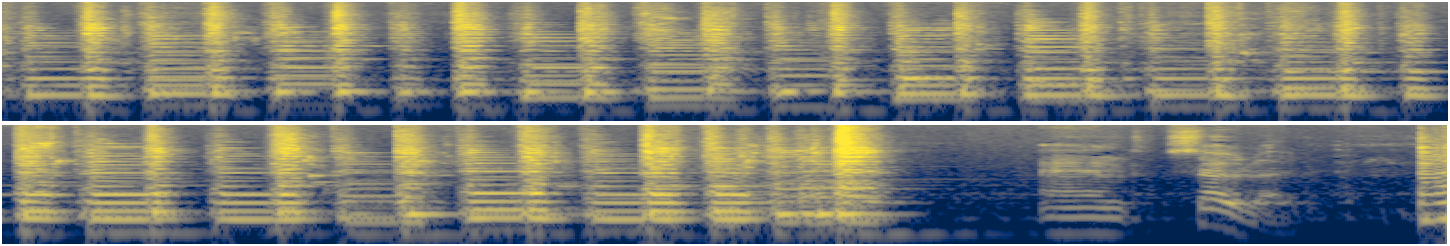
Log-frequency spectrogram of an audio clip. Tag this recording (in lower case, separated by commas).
acoustic guitar, strum, guitar, plucked string instrument, music, musical instrument, speech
